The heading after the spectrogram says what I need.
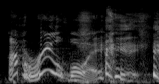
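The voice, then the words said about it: Pinocchio character voice. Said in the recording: “great impression of Pinocchio”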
